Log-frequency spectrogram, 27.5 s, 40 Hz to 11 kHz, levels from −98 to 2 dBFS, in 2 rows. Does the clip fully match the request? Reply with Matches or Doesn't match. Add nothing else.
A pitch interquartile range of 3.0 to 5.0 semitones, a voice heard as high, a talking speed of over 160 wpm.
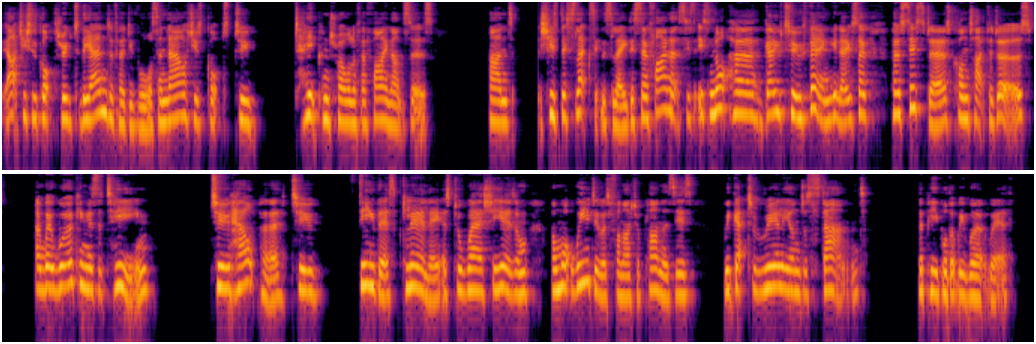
Matches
